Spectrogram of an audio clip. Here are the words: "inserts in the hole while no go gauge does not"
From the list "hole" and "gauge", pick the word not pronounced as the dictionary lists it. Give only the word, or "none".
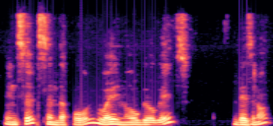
gauge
